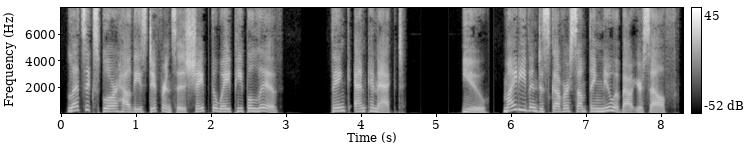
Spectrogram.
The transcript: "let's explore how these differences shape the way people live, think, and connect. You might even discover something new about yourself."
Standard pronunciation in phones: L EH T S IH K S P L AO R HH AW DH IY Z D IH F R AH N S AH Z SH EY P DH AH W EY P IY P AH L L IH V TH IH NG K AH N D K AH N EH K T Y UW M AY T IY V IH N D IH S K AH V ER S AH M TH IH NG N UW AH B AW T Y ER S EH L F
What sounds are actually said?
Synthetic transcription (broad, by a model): L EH T S IH K S P L AO R HH AW DH IY Z D IH F R AH N S AH Z SH EY P DH AH W EY P IY P L L IH V TH IH NG K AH N K AH N EH K T Y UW M AY T IY V IH N D IH S K AH V ER S AH M TH IH NG N UW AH B AW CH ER S EH L F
